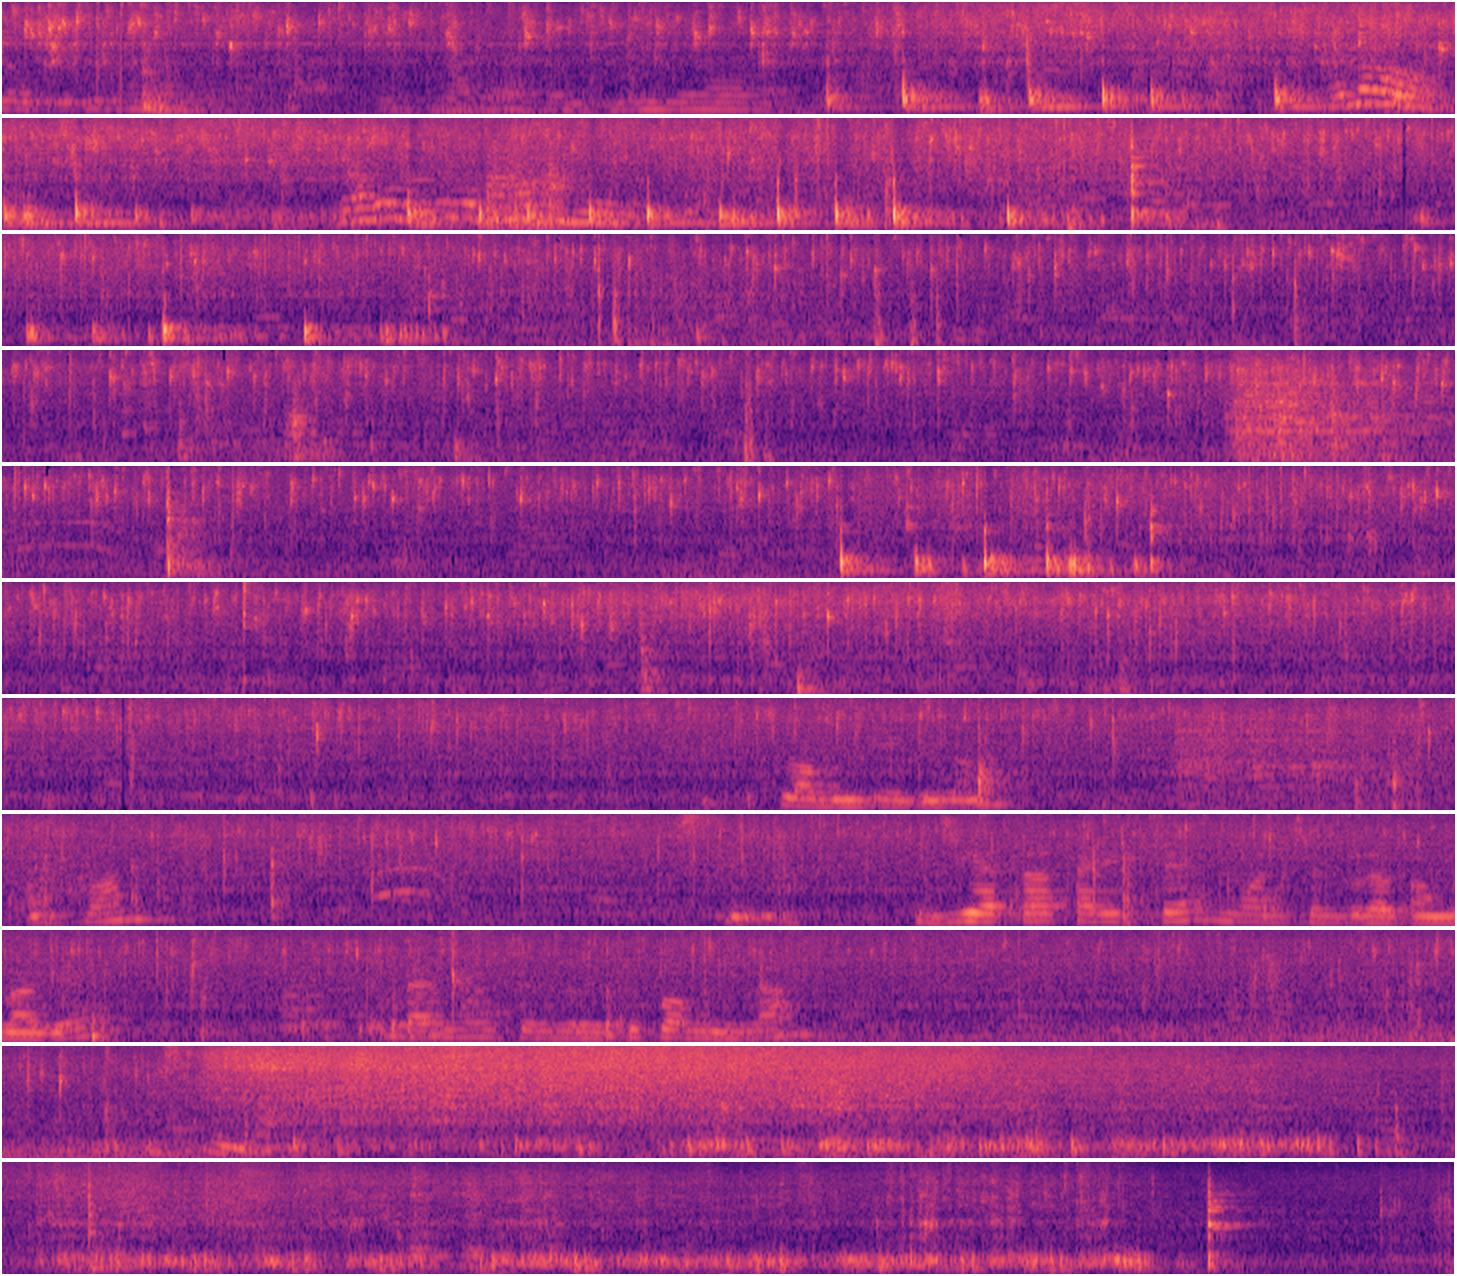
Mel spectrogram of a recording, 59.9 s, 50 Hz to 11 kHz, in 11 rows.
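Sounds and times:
onions sizzling in oil: 0:00.0 - 0:59.9
wooden spatula scraping pot: 0:03.1 - 0:13.9, 0:24.9 - 0:26.3, 0:37.0 - 0:38.6, 0:49.8 - 0:59.1.

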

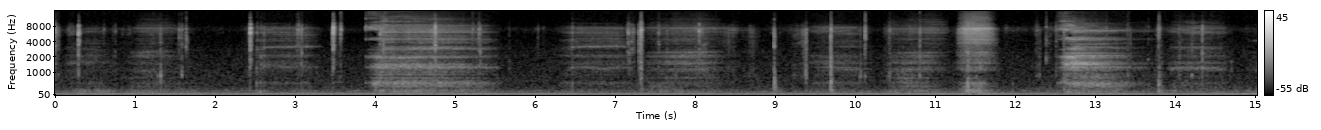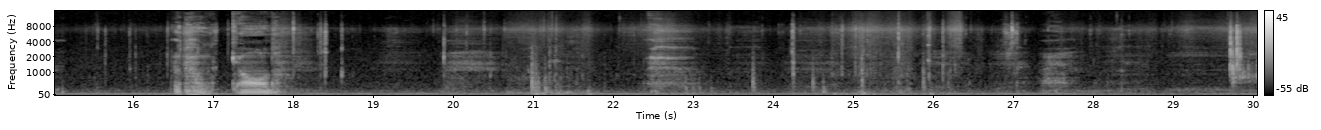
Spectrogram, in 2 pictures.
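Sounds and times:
strained grunts: 0:16.4 - 0:18.0, 0:22.4 - 0:23.2.

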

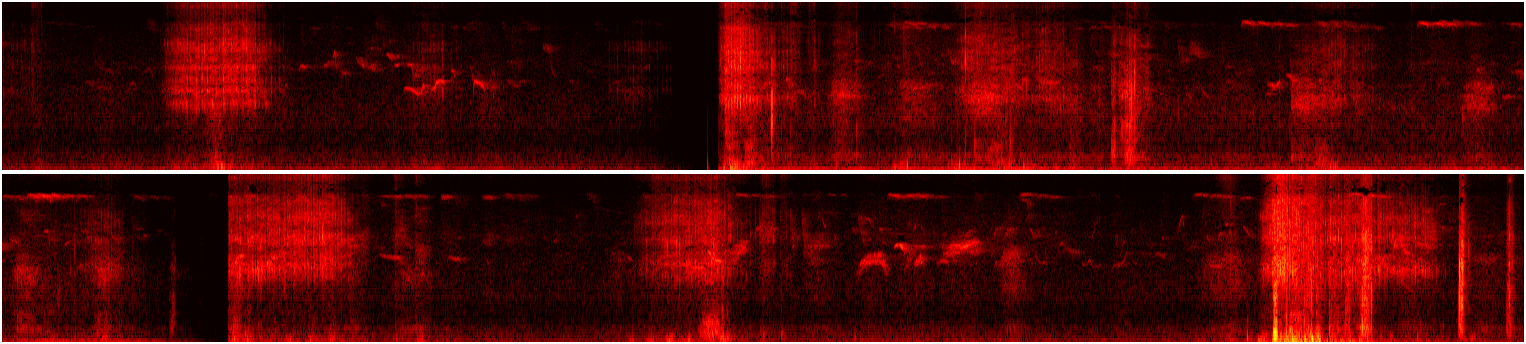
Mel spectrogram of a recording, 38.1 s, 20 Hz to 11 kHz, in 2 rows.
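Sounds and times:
porcupine rattling quills: 0:02.0 - 0:03.6, 0:09.0 - 0:10.6, 0:11.2 - 0:14.4, 0:21.9 - 0:23.6, 0:27.0 - 0:28.9, 0:34.7 - 0:37.2.

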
